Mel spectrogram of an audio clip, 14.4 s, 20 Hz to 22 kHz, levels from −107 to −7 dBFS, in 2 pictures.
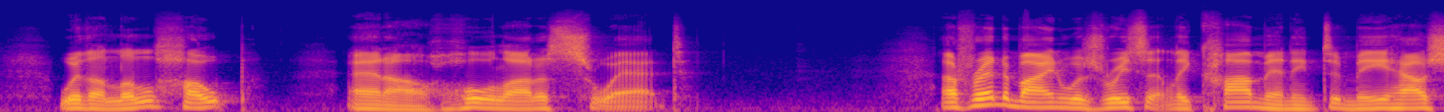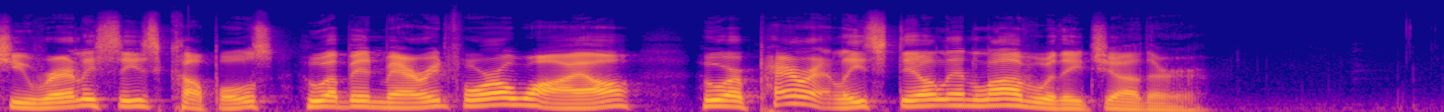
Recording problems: muffled; slightly; fading above 3.5 kHz

